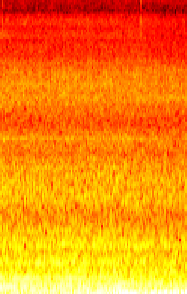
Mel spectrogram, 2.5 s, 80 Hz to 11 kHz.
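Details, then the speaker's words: 2023 Carrier Gemini heat pump site, newly built apartment complex, about 55°F outside: a PTAC unit with its front grill removed running in heat mode; steady low hum and fan rush, even drone, no knocks or squeals; normal heat operation. "And here's a PTAC without the front grill running in heat mode."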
